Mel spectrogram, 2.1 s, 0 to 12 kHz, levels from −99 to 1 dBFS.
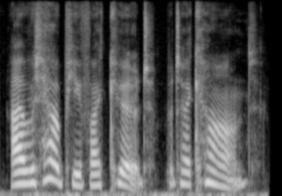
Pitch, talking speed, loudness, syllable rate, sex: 215 Hz, 285 wpm, -19 LUFS, 5.6 syllables/s, female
